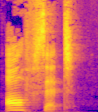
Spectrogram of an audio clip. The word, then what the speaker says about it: offset: offset 这个词第一个元音在美音之中上下开口读更松更开，发 o 的发音 offset negative indirections。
